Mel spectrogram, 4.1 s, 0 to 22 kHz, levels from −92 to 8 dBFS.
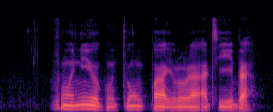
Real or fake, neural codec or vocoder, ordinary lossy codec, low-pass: fake; codec, 24 kHz, 6 kbps, HILCodec; none; none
